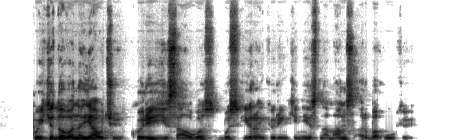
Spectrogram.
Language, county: Lithuanian, Kaunas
